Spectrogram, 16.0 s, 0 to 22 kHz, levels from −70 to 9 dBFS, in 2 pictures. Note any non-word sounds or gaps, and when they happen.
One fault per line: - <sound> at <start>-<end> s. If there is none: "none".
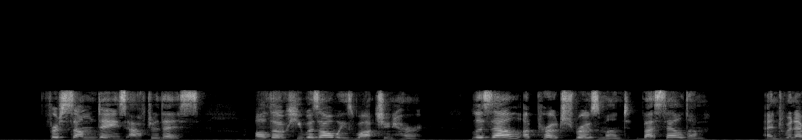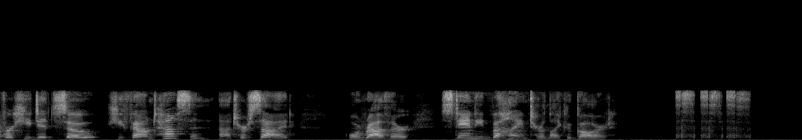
- laugh at 14.8-15.5 s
